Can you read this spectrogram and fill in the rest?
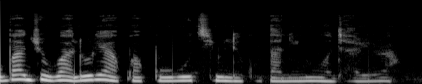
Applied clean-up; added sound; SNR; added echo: none; none; none; none.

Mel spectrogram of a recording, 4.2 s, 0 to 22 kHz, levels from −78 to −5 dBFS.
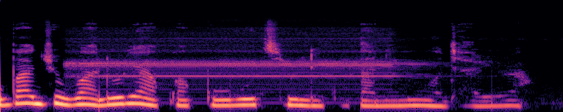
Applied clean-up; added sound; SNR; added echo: none; Alarm; 17 dB; none.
